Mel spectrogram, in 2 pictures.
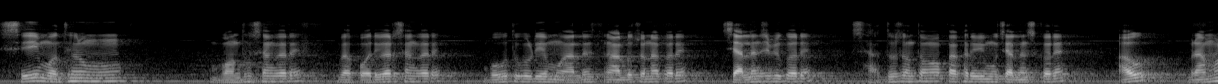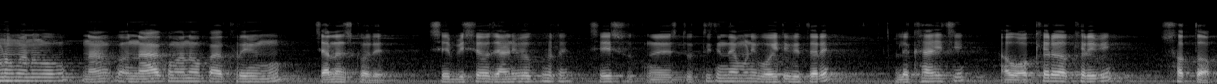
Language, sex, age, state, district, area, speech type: Odia, male, 45-60, Odisha, Jajpur, rural, spontaneous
